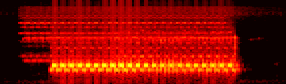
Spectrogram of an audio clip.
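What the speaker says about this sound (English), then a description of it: "Of course, I would do a live stream and I would get a phone call." A telephone rings indoors during a live stream, its electronic bell trilling in rapid regular pulses for about two seconds, loud and close, with no talk over it.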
